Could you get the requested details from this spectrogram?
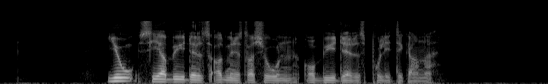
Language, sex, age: Norwegian, male, 33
